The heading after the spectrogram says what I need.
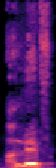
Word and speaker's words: Alef: Alef. Así suena, así se debe pronunciar o por lo menos así más o menos.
